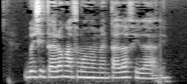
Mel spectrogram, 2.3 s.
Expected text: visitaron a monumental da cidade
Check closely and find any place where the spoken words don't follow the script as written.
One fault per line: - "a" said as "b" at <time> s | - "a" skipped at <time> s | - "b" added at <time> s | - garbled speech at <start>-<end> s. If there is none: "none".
none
